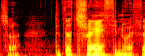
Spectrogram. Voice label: "treth", Welsh

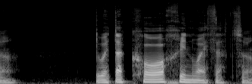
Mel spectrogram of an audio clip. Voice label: "coch", Welsh

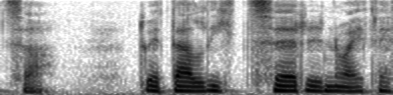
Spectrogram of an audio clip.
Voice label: "litr", Welsh

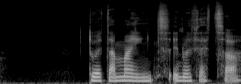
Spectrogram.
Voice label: "maint", Welsh

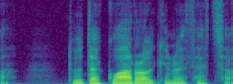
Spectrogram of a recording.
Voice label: "gwarrog", Welsh

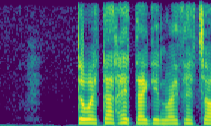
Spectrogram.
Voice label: "rhedeg", Welsh

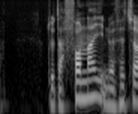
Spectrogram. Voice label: "ffoonau", Welsh

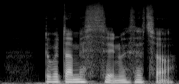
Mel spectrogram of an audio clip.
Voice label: "methu", Welsh

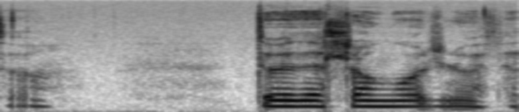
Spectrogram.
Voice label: "llongwr", Welsh

